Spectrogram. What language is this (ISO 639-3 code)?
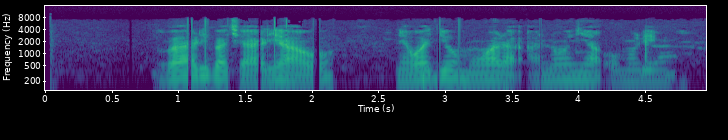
lug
